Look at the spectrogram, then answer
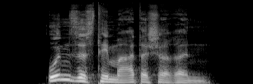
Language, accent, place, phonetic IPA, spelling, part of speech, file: German, Germany, Berlin, [ˈʊnzʏsteˌmaːtɪʃəʁən], unsystematischeren, adjective, De-unsystematischeren.ogg
- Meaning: inflection of unsystematisch: 1. strong genitive masculine/neuter singular comparative degree 2. weak/mixed genitive/dative all-gender singular comparative degree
